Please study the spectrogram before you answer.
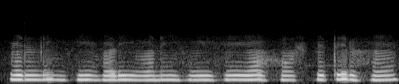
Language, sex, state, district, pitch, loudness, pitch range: Hindi, female, Chhattisgarh, Korba, 210 Hz, -15 LUFS, 205-215 Hz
